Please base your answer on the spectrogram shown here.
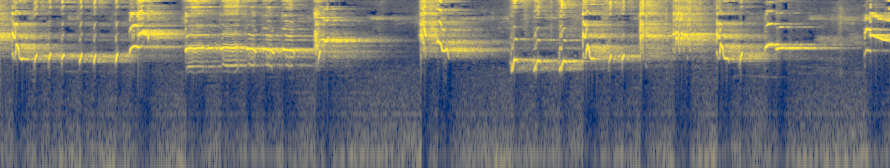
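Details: Oriental magpie-robin in full morning song, a lively sequence of clear held whistles at shifting pitches broken by quick upward sweeps and harsh chips, phrases changing every second or so; low background hum beneath.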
